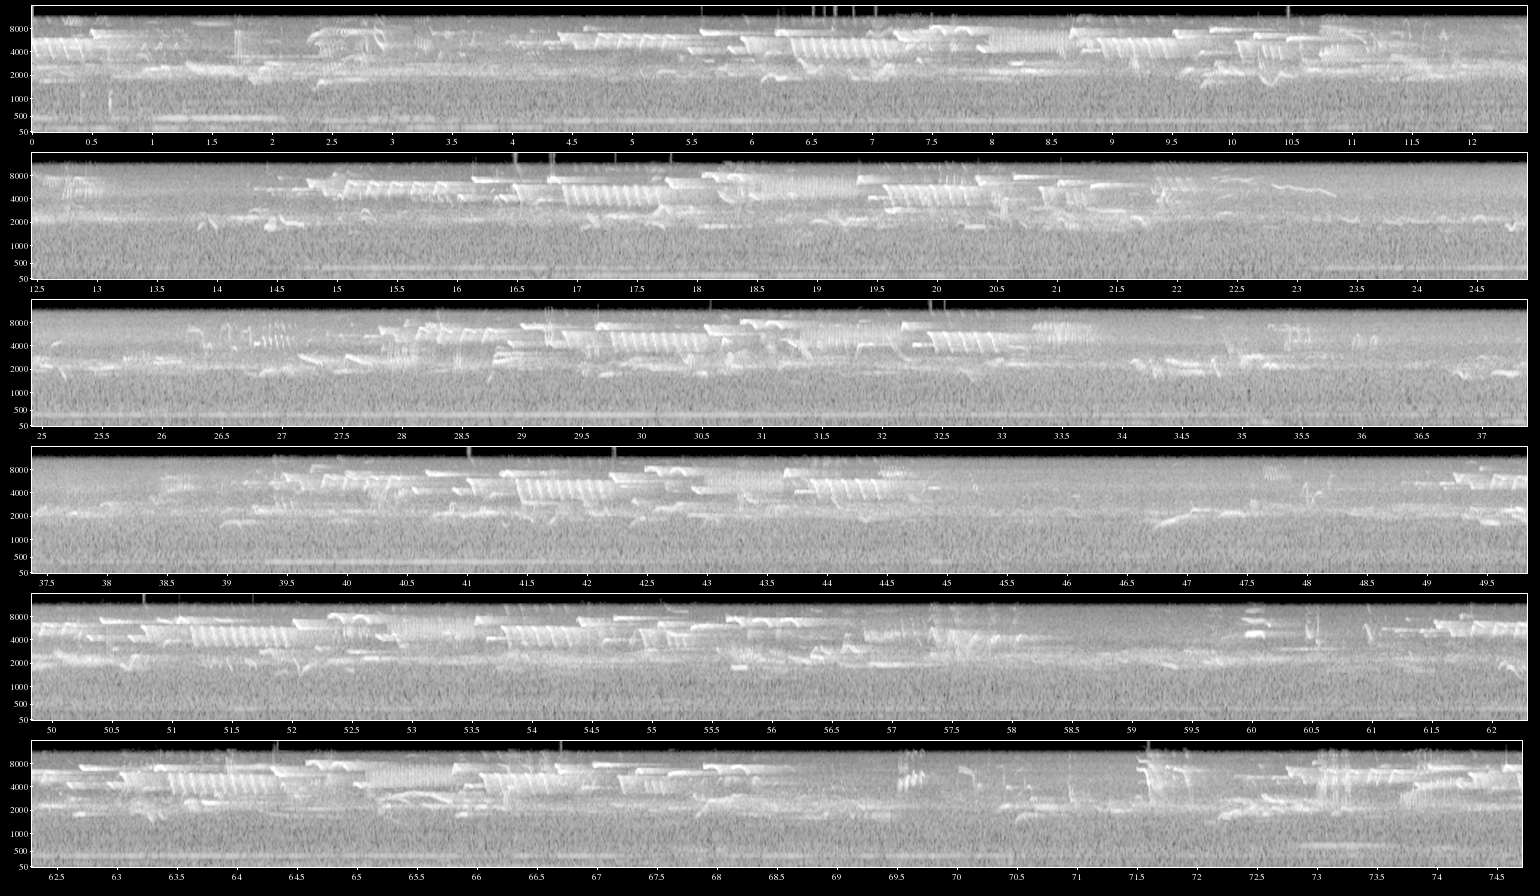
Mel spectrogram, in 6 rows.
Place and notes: Grauwe Broedersstraat, Diksmuide, Belgium - Birds In The Fields
Recorded onto a Marantz PMD661 with a stereo pair of DPA 4060s
9 May 2017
